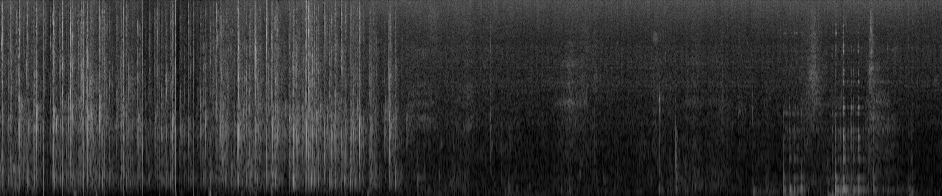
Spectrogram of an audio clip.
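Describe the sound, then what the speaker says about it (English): Audience at a waste authority board meeting claps loudly for about six seconds, a dense patter of many hands that then fades into quiet room noise, with a brief second burst of clapping near the end. "stand up and give her a round of applause for lending him all these years to us"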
